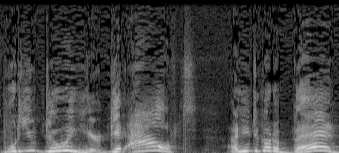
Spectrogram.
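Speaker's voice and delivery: very high, swooping, up-and-down yell. Retelling a comic scene, a boy finding an intruder in his room: imitating John yelling. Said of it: "John starts yelling".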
